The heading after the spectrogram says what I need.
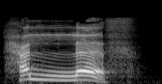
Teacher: اللام مشدده وليس فيها غنه ولكن يجب ان تراعي التشديد اثناء النطق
